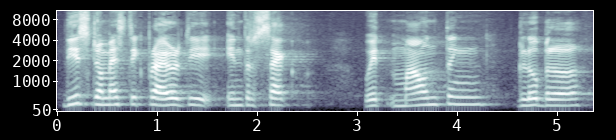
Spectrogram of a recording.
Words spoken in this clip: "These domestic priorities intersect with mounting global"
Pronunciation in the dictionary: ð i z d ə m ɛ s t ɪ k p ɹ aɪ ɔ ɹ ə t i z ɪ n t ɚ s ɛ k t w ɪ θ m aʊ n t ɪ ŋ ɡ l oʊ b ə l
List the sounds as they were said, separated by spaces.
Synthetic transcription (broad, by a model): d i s d ə m ɛ s t ɪ k p ɹ aɪ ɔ ɹ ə t i ɪ n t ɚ s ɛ k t w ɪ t m aʊ n t ɪ ŋ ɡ l oʊ b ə l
